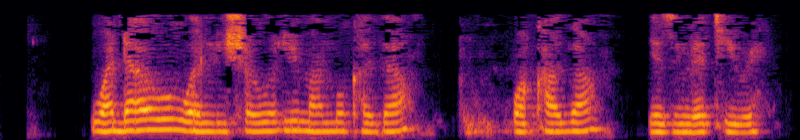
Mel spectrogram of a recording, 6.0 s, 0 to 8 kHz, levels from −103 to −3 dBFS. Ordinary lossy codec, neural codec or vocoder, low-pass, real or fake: MP3, 24 kbps; codec, 16 kHz, 4.8 kbps, FACodec; 7.2 kHz; fake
